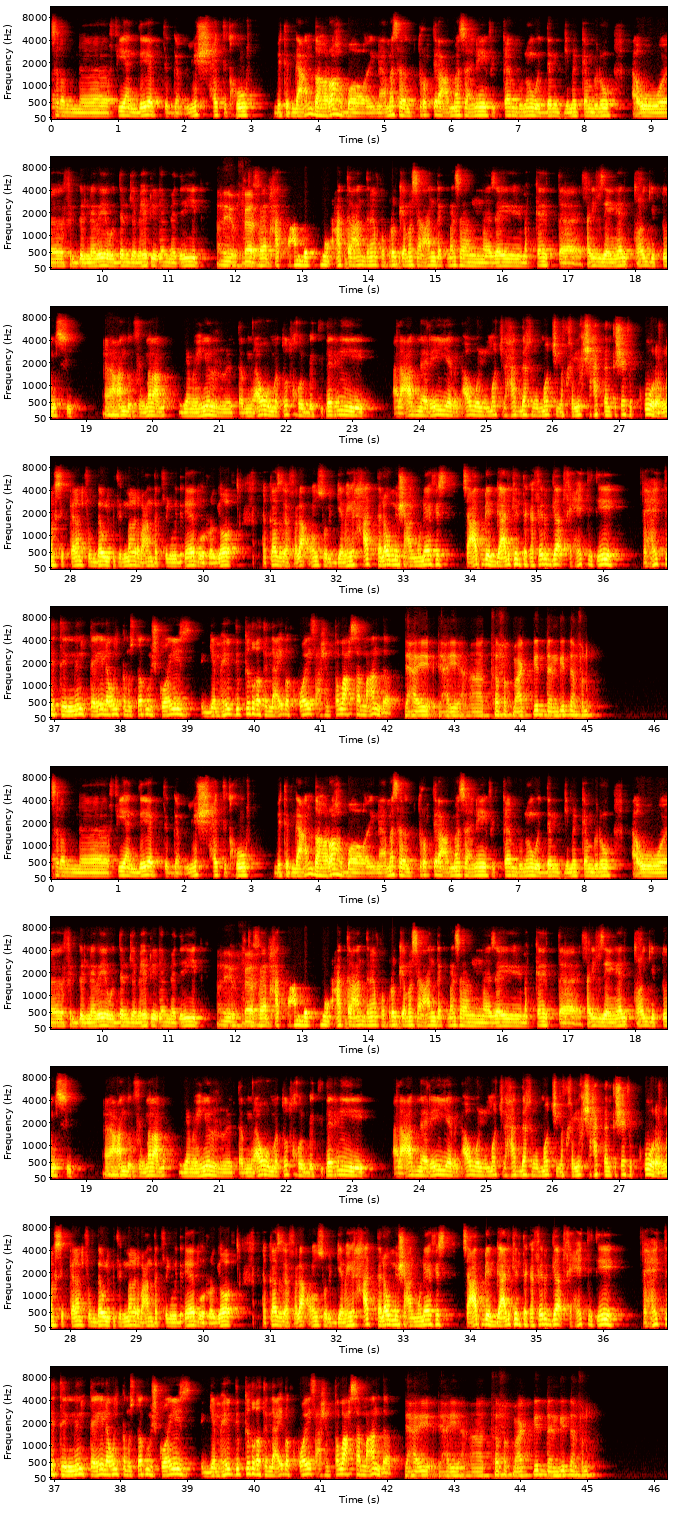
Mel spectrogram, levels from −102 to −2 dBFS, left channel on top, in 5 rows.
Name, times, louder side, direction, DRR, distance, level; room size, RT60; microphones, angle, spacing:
voice 1, 0.0-3.0 3.3-8.4 8.7-11.4 11.9-18.8 19.3-23.1 23.6-30.4 31.0-33.6 33.9-36.2 36.6-42.0, right 1 dB, 15° right, 10 dB, 1.0 m, -21 dB
voice 2, 11.7-12.4 19.3-19.5 42.3-45.0, left 1 dB, 35° left, 9 dB, 1.9 m, -25 dB
14.0 x 14.0 x 6.3 m, 0.42 s
head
